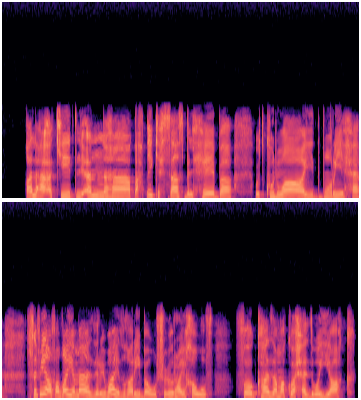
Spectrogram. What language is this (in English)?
Gulf Arabic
